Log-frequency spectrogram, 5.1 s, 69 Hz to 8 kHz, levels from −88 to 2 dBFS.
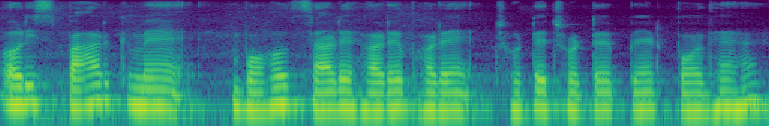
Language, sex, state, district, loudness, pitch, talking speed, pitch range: Hindi, male, Bihar, Patna, -19 LUFS, 130 Hz, 130 wpm, 125-140 Hz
